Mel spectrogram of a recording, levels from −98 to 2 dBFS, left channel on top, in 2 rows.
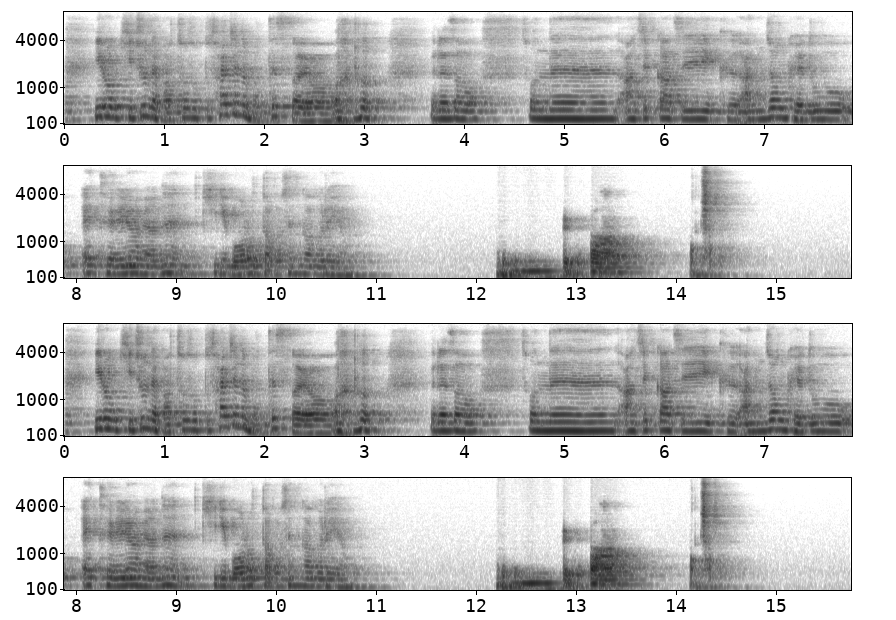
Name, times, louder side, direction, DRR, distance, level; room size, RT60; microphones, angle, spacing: voice 1, 0.0-10.8, right 2 dB, 40° right, 2 dB, 2.1 m, -25 dB
voice 2, 12.2-13.5 14.2-14.3, right 2 dB, 75° right, 2 dB, 2.8 m, -21 dB
19.5 x 8.1 x 6.6 m, 0.85 s
head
